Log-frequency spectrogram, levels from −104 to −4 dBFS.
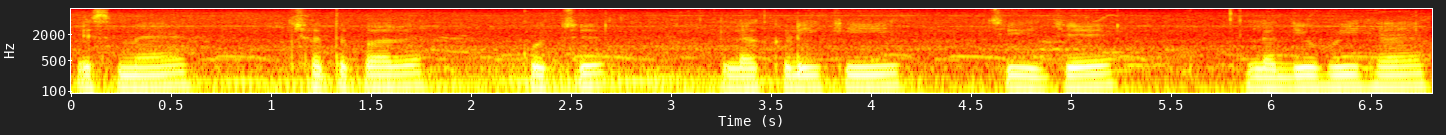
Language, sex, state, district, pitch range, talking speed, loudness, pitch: Hindi, male, Rajasthan, Jaipur, 110-125 Hz, 90 wpm, -16 LUFS, 120 Hz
